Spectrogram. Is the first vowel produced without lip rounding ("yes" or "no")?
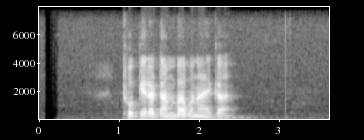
no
